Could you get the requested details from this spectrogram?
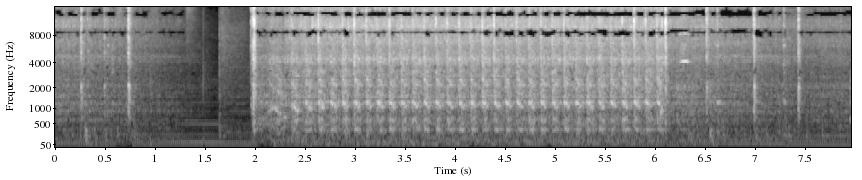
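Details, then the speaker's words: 1986 Dodge D150 Royal SE, 225ci six, just-installed new-old-stock carburetor: starter cranks evenly, about three turns a second, for four seconds without catching; fuel starvation from the stuck new needle and seat, fixed by fitting the old one. "alright so we figured out what's going on the carburetor we ended up putting the old needle and seed actually is in this piece right here"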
